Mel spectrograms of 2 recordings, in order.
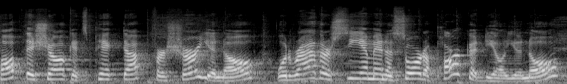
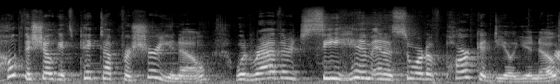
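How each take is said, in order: First: It is read in a Fargo accent. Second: It is read in a plain accent.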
